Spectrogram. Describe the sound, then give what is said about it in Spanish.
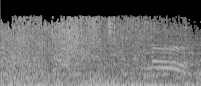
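Loud, continuous booming and rumbling as enormous fireballs rain from the sky onto a town's inhabitants in a horror thriller film, a dense roar with crashing impacts throughout. “Del cielo comienzan a caer enormes bolas de fuego sobre los habitantes de Haven.”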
